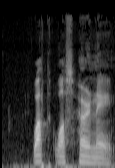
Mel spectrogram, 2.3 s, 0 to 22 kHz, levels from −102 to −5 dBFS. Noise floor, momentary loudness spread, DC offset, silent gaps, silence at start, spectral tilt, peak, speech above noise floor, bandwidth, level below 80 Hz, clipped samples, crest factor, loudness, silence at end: -64 dBFS; 8 LU; under 0.1%; none; 0.5 s; -5 dB/octave; -14 dBFS; 28 dB; 16 kHz; -60 dBFS; under 0.1%; 22 dB; -36 LUFS; 0.1 s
